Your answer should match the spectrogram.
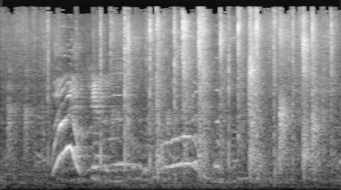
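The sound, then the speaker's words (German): A crowd applauds with dense, steady clapping, while a few rising cheers or whoops ring out over it near the start and middle. “Applaus.”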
